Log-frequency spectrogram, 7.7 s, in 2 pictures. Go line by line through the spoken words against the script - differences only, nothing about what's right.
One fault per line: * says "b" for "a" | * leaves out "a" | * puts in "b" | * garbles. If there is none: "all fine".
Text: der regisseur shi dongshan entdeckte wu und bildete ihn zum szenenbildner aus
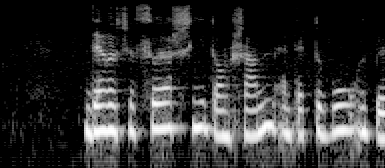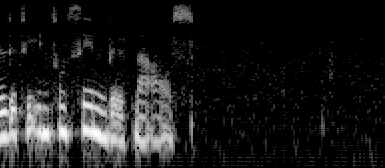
all fine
